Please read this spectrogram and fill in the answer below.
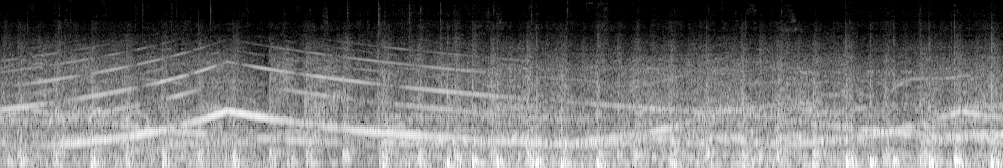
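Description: A siren in the stands winds up to a high wail over about two seconds and then slowly coasts back down, twice, over crowd noise. A regular thumping beat runs under it.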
